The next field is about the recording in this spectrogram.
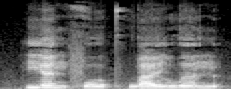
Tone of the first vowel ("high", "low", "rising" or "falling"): falling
